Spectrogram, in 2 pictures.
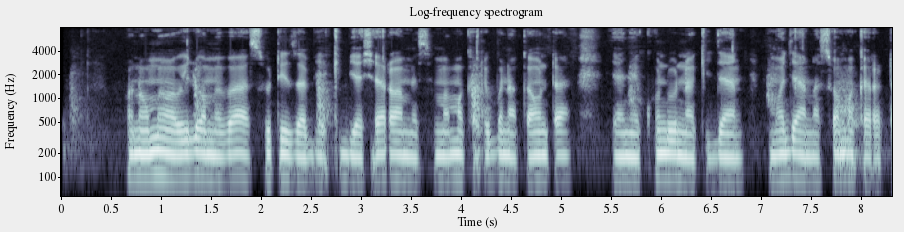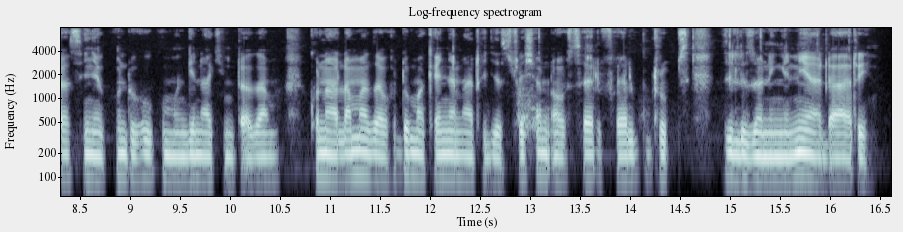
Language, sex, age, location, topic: Swahili, male, 18-24, Kisumu, government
